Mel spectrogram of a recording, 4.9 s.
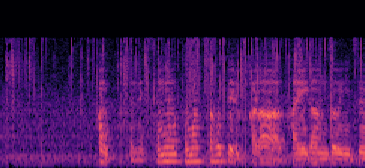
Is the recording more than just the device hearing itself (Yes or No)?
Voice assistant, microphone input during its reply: No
